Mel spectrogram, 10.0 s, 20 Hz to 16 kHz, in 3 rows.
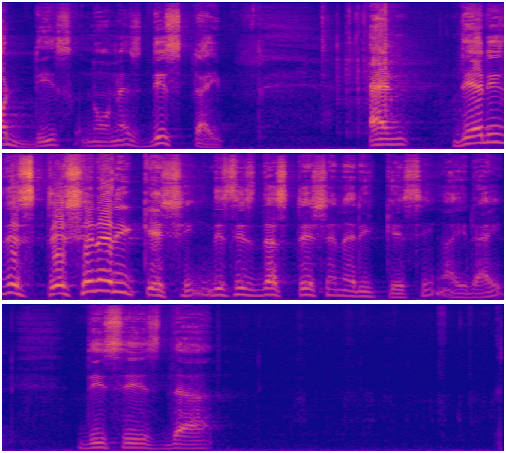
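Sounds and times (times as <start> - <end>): marker pen scratching paper: 8.6 - 10.0.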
